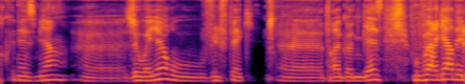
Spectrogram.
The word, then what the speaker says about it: Vulfpeck: complètement joyeux complètement dansant alors assez dur à prononcer ça s'appelle vulfpeck V u l f p E C K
